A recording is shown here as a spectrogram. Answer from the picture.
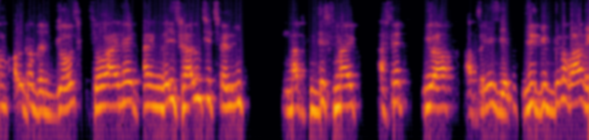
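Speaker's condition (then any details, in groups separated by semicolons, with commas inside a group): Cerebral palsy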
